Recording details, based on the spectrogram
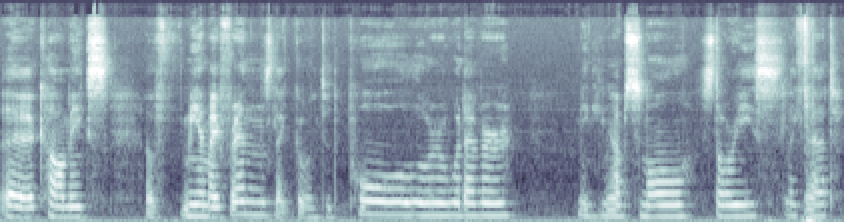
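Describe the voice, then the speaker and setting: A woman's voice: medium pitch, flat delivery, slow pace, creaky, dark tone, slight background noise, rough recording. A young Danish woman with a Danish accent hosting a casual livestream Q&A, talking in a hesitant, rambling way with many fillers. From Denmark. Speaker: livestream host answering questions.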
